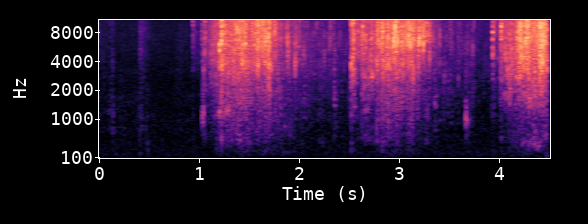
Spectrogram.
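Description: A strong jet of water sprays and splashes against a car wheel.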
